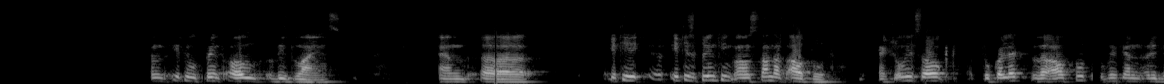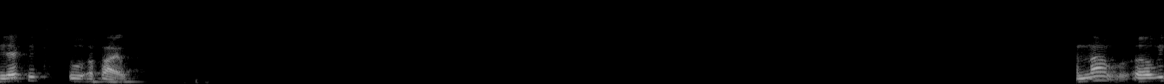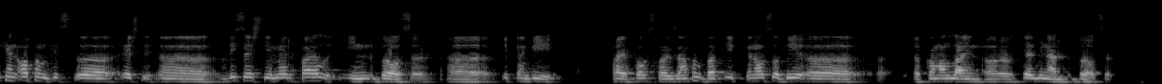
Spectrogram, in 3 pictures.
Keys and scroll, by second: 0.0-1.4 typing, 5.5 Up, 10.0 shift+., 11.2 space, 14.6-20.0 typing, 21.6-22.4 typing.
